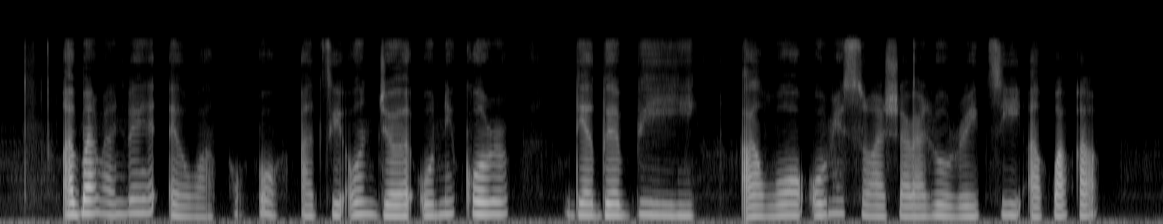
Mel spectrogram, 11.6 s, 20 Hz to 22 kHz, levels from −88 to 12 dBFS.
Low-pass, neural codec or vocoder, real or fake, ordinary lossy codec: none; autoencoder, 22.05 kHz, a latent of 192 numbers a frame, VITS, trained on many speakers; fake; none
